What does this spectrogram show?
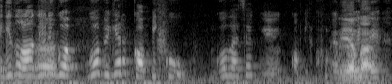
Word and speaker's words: Kopi Koe: Jadi tulisannya kopi koe, dibacanya Kopiku.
